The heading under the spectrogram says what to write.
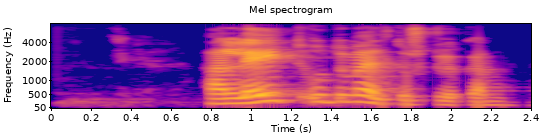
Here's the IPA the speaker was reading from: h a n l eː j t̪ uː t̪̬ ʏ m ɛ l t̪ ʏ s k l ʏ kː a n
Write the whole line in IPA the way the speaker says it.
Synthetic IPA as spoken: h a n l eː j t̪ uː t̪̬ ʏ m ɛ l t̪ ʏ s k l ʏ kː a n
